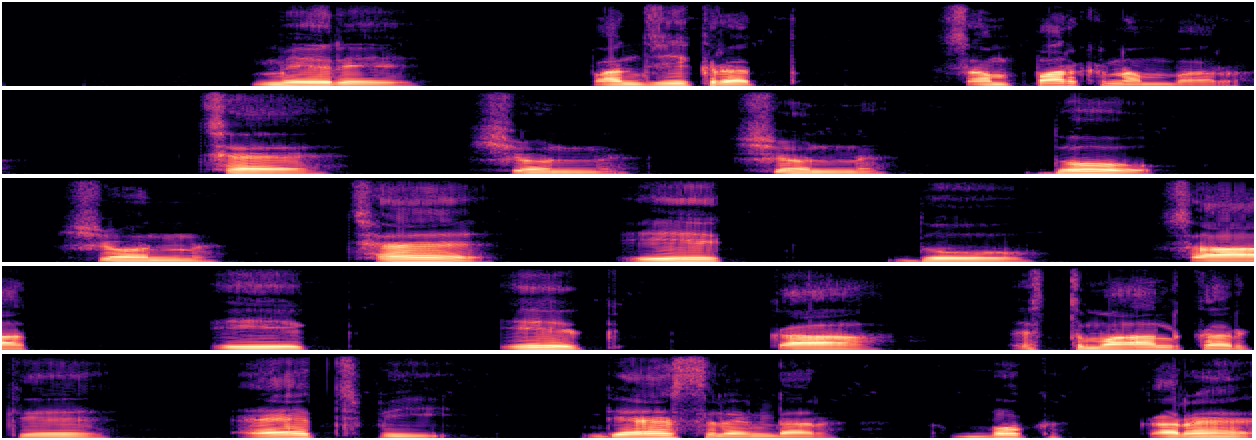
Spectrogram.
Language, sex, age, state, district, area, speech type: Hindi, male, 30-45, Rajasthan, Bharatpur, rural, read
